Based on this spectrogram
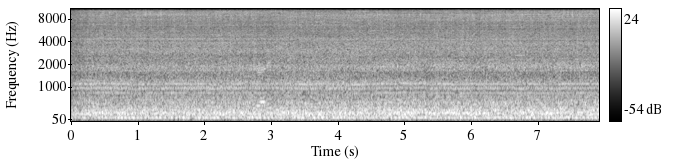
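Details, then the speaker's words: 1996 Dodge Dakota 3.9L V6 idling warm, about 110° air across the radiator to the thermal valve: a constant loud fan roar covering the engine that never eases; aftermarket fan clutch stays locked when it should slip. "okay go so you know that air temperature is way too low that fan should slip"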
